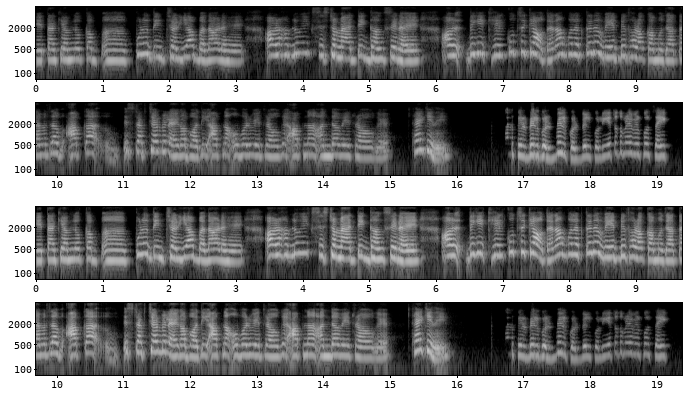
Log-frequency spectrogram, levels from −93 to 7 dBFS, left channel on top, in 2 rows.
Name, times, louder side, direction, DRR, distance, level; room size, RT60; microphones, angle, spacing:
voice 1, 0.0-15.0 15.3-15.9, right 6 dB, 80° right, 0.5 m, -25 dB
voice 2, 16.7-19.2, left 5 dB, 40° left, 0.5 m, -31 dB
3.5 x 3.2 x 2.3 m
head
